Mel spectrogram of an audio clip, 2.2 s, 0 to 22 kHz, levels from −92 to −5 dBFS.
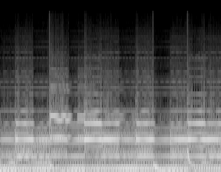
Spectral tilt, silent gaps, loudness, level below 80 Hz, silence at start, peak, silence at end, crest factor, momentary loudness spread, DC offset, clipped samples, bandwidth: -9 dB/octave; none; -20 LUFS; -28 dBFS; 0 s; -8 dBFS; 0 s; 10 dB; 1 LU; under 0.1%; under 0.1%; 6.6 kHz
